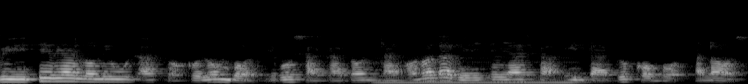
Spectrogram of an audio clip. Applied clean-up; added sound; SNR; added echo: none; Bowed string instrument; 17 dB; reverberation time 0.5 s.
